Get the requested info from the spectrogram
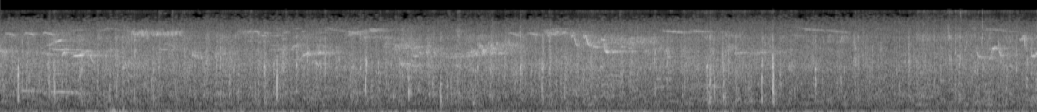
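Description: Steady patter of rain with scattered single drops landing, and small birds chirping over it.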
